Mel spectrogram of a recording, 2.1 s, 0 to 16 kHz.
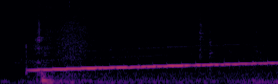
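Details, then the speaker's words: Steady electronic tone rising slowly in pitch over about two seconds: corpuls3 defibrillator charging for a 200 J unsynchronized shock via gelled paddles on a training model in ventricular fibrillation. "Next, the shock paddles are positioned, the defibrillator is charged, and the 200 jewel shock is administered and charging."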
